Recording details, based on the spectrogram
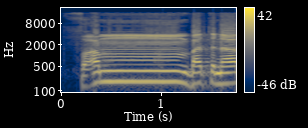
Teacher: فَأَنبَتْنَا میں قلب ہوگا، اس کا قاعدہ یہ ہے کہ نون ساکن اور تنوین کے بعد اگر بائے تو وہاں پہ قلب ہوگا، یعنی نون ساکن اور تنوین کو میم سے بدل کر غنہ کے ساتھ پڑھیں گے۔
